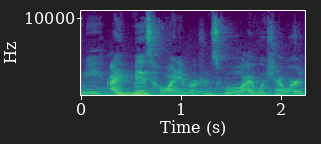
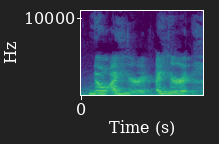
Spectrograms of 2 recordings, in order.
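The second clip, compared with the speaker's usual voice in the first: ordinary delivery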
